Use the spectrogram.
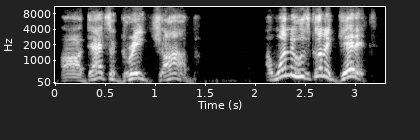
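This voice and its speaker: An actor playing a scheming, self-important working-class husband in an old-time radio sitcom, with blustery, folksy speech. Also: male voice, high voice, very animated, normal speed, sharp tone, breathy edge, no echo, heavily acted.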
